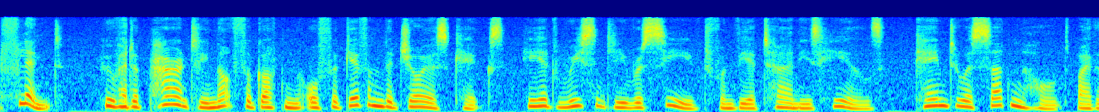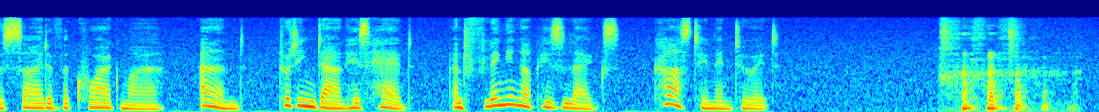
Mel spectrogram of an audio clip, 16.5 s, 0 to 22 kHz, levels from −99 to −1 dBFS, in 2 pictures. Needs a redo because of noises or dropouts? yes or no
yes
